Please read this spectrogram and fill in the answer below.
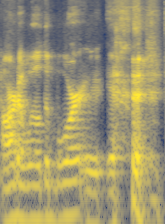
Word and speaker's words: Arta Wildeboer: Arta Wildeboer. Sounds just like it's spelled, or spelled just like it sounds, I should say.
